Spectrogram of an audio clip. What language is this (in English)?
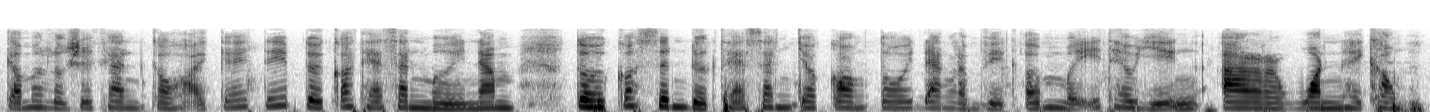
Vietnamese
